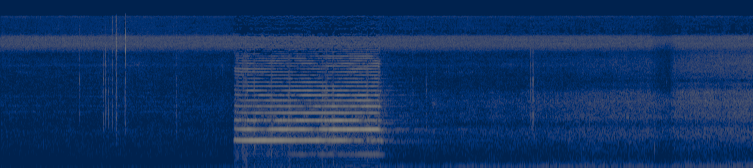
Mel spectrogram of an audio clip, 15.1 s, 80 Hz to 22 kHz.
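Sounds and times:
locomotive air horn blast: 4.7s - 8.3s.

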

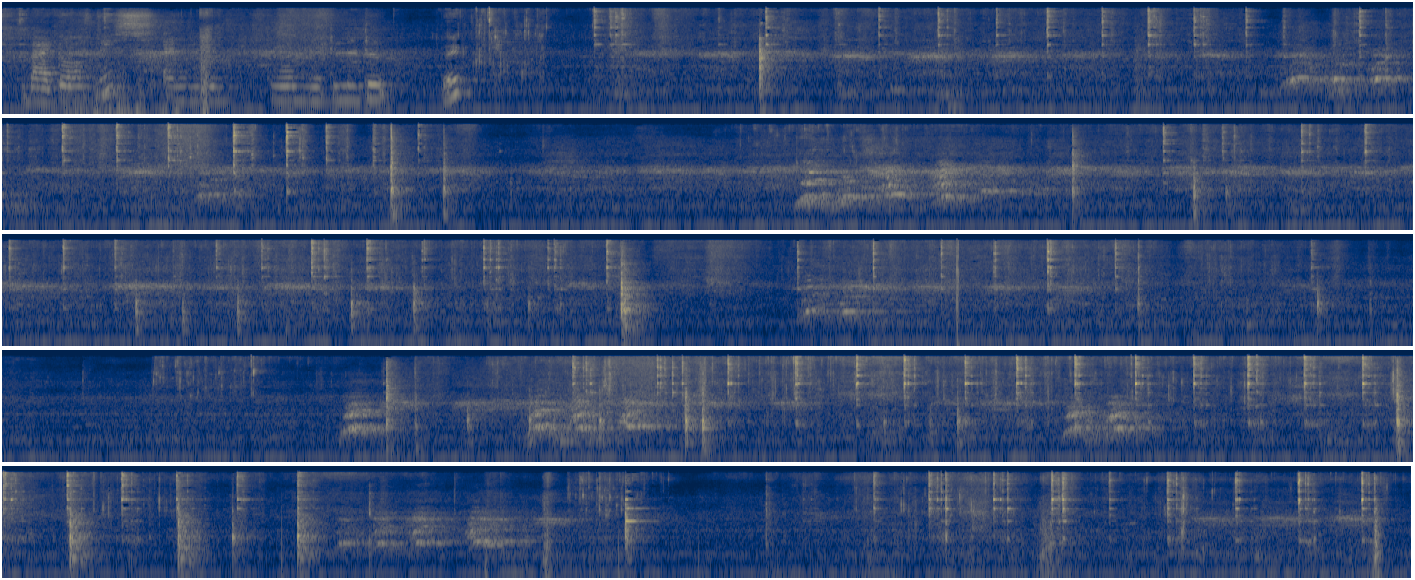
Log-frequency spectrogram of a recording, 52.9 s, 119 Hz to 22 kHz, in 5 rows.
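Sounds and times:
whisk clicking against bowl: 36.0s - 44.6s.

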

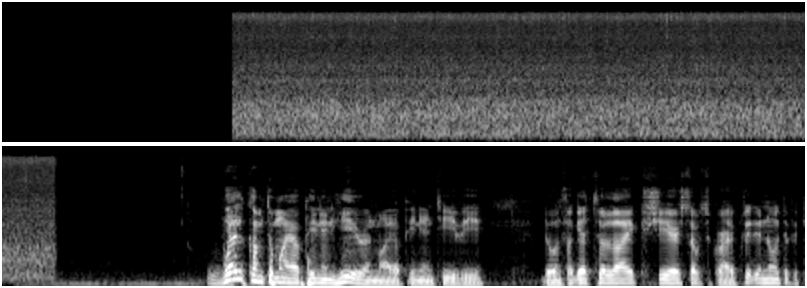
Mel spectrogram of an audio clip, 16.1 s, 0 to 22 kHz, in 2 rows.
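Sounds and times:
static-like hiss: 2.3s - 8.6s.

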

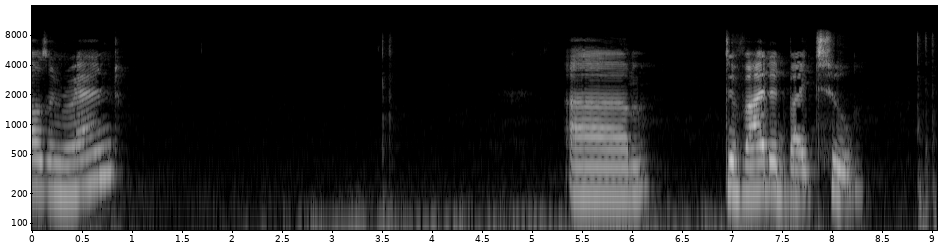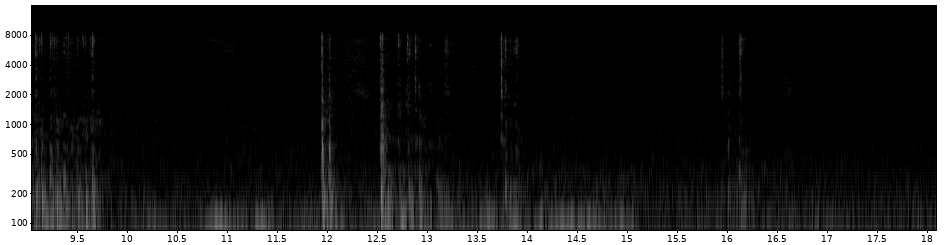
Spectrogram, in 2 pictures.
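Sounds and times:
computer keyboard keystrokes: 3.4s - 3.7s, 8.8s - 9.8s, 11.9s - 14.0s, 15.9s - 16.3s.

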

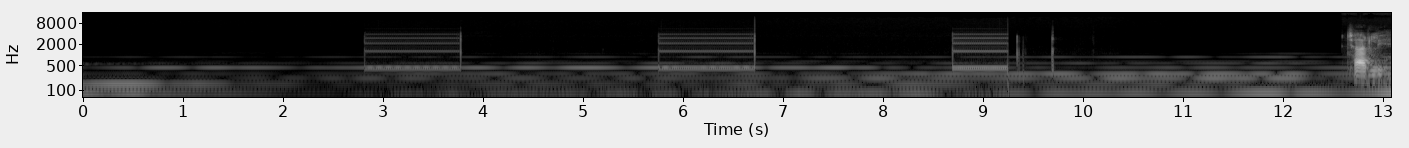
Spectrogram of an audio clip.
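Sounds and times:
faint low drone: 0.0s - 3.1s
telephone ringing tone: 2.8s - 3.8s, 5.8s - 6.8s, 8.7s - 9.3s.

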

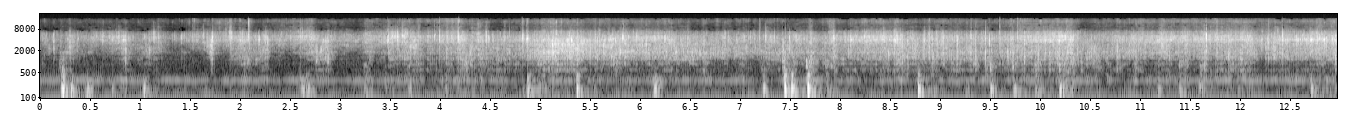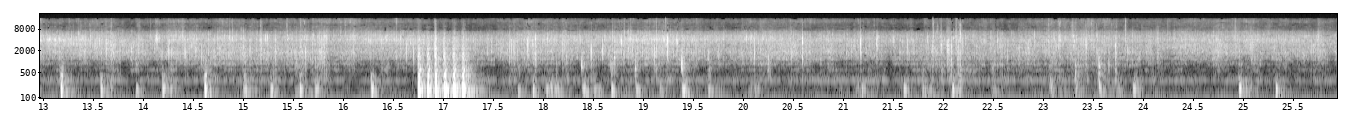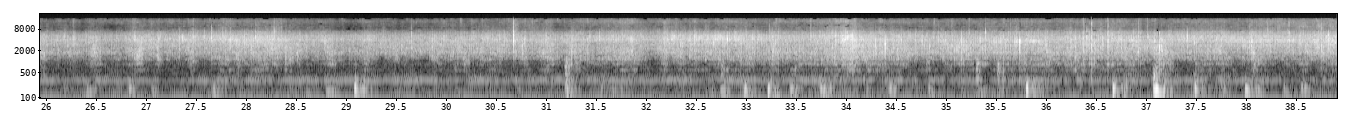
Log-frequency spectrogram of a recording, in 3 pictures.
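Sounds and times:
sauce sizzling in frying pan: 0.0s - 38.9s
wooden spatula scraping pan: 24.6s - 38.9s.

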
